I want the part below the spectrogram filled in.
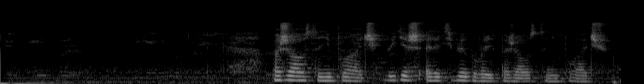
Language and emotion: Russian, neutral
